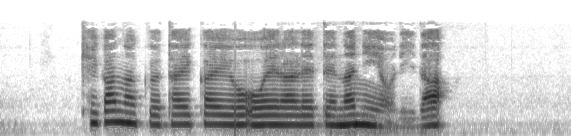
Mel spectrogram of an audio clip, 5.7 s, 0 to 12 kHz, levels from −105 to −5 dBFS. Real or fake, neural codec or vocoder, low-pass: real; none; 7.2 kHz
